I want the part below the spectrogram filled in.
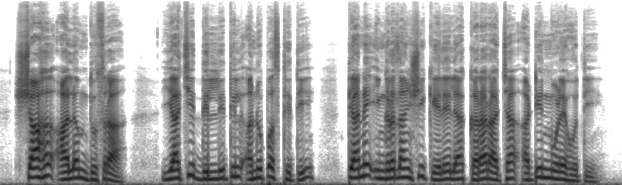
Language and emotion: Marathi, neutral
